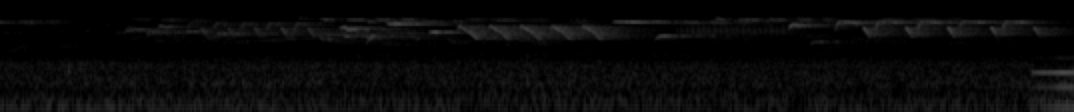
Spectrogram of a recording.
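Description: Faint bird song over near-silent room tone: quick runs of high chirping notes in two bouts, the second starting a little after the middle.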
